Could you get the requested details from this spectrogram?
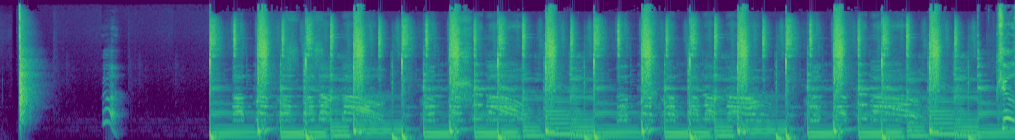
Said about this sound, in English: is the next song we're going to look at, and this is what it sounds like.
